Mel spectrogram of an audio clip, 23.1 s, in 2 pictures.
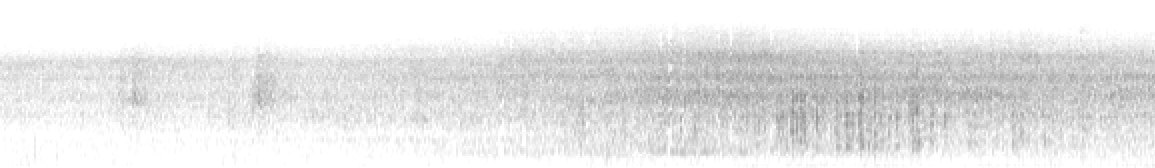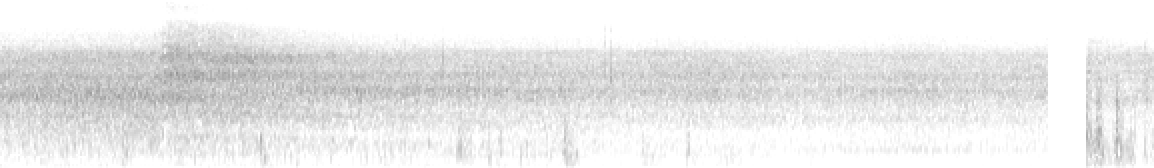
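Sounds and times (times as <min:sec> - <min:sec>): train wheels rushing on rail: 0:01.1 - 0:18.6
short burst of hiss: 0:13.1 - 0:14.4.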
